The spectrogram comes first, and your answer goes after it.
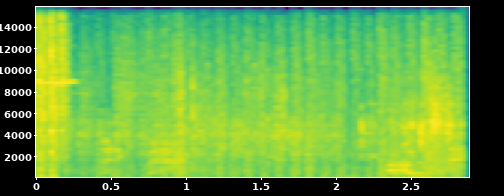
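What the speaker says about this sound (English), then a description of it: "This is the SMG from the biker heists." Rapid SMG fire from the Payday 2 video game on Switch, with dense continuous bursts running the whole time and a brief voice near the start.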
